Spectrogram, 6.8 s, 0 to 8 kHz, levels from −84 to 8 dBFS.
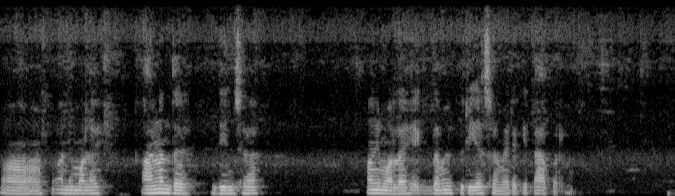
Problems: background sounds at intervals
